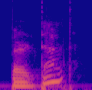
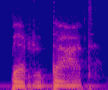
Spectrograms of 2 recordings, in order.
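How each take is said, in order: First: "verdad" rising at the end as a question; "verdad" as an upward tag question. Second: Said in the usual way. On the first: Shown as a demonstration. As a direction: lift the last syllable of "verdad" to seek agreement. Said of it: "How would you say". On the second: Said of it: "Again, this is".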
